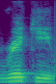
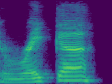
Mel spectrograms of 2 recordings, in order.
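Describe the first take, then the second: First: The name is said the Americanized way. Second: The name is said the German way. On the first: The speaker calls it wrong. "we pronounce it Ricky, which actually is completely wrong" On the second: The speaker calls it right. "it's actually supposed to be something like Reka uh, in German"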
